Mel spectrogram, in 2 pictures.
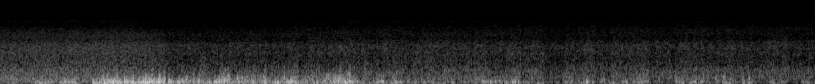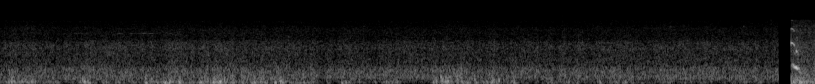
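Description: Wind buffeting the microphone outdoors: gusts loudest in the first few seconds, then settling to a steadier, softer rush.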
